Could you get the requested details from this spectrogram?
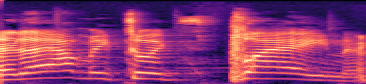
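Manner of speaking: called out like a host. Explaining a mysterious green lump right into a co-host's ear, yelling. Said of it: "Can you not yell in my ear".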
